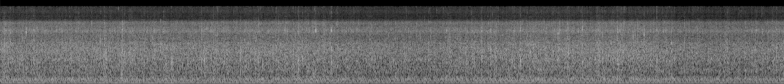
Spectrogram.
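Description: Heavy rain pours onto standing water and leaves.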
